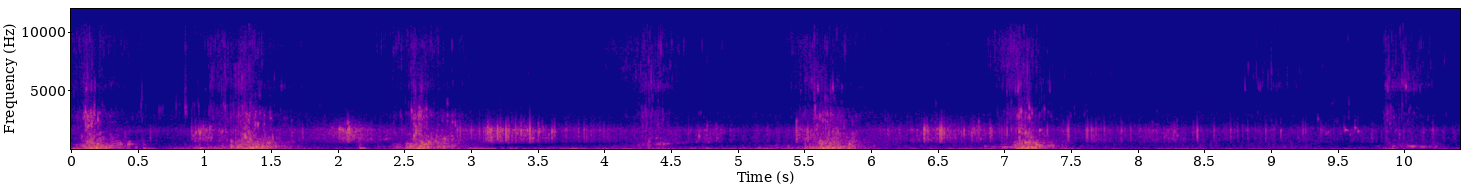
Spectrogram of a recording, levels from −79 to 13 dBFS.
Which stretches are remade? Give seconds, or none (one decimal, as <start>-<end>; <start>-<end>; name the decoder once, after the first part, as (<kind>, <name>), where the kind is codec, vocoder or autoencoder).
1.6-2.2 (vocoder, Vocos)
